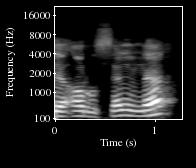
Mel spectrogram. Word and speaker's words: أرسلنا: وَلَا قَدْ أَرْسَلْنَا أرسلنا also here the lam أرسل لام this lam إظهار make it clear because some people make mistake say أرسلنا like this أرسلنا they don't pronounce the lam so the proper is to pronounce them أرسلنا إلى ثمود أخاهم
